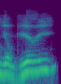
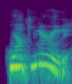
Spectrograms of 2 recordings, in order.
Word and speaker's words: Nilgiri: I think it's pronounced Nilgiri. Nilgiri. Okay. Nilgiri is really how you pronounce it, and it's a nice.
